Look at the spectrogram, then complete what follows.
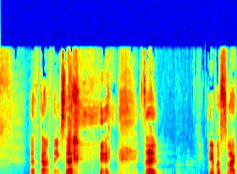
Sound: laughs

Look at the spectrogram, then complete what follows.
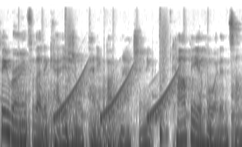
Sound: alarm ringing

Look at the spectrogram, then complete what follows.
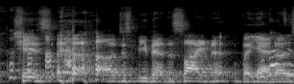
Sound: laughter

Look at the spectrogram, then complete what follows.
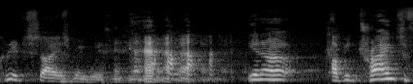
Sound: laughing

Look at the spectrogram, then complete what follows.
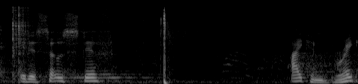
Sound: snap

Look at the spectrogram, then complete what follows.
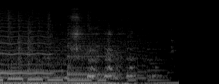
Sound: laughing

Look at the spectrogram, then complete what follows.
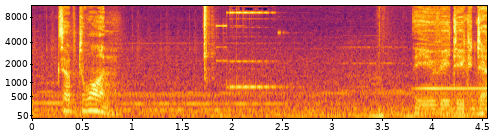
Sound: computer chimes

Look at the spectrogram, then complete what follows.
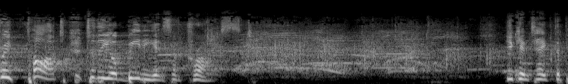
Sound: audience cheering

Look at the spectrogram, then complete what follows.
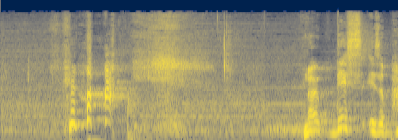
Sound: laughing

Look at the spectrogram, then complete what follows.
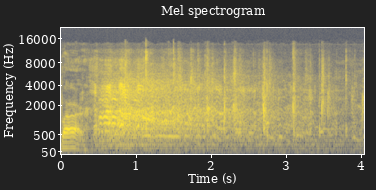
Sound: laughter, clapping

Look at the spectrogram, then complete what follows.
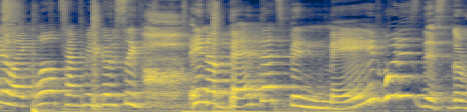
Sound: gasps

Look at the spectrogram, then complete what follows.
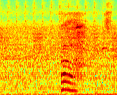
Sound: sigh~

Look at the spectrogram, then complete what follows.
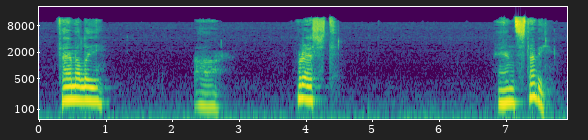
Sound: pauses for 3 seconds

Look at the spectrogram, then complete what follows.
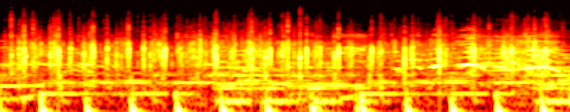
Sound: team cheering and clapping

